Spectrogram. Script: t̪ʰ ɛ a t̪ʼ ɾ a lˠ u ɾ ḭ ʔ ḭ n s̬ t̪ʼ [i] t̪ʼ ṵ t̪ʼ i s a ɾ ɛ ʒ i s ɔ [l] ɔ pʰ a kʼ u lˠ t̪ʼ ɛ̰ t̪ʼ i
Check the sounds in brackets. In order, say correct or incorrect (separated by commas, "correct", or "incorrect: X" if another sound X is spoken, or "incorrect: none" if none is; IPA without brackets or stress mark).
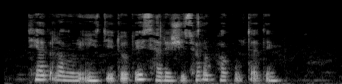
correct, incorrect: ɾ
